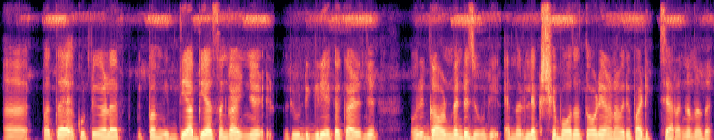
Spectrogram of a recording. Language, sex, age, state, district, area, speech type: Malayalam, female, 30-45, Kerala, Wayanad, rural, spontaneous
